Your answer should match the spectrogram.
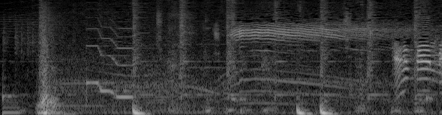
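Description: Comedy sound-effect sting laid over music. A sweeping hit comes near the start, then a stepped falling tone ends in a deep bass hit about a second in. A high wavering tone follows, with two quick deep hits near the end.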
